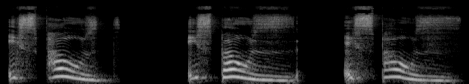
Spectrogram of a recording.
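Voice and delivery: Expose ending on a long voiced z; buzzing z sound. Shown as a demonstration. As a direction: draw out the buzz closing Expose. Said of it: "được phát âm là âm z". (phát âm Expose với âm z rung ở cuối)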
